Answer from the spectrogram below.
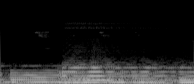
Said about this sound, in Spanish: Miren ahí las, los, los órganos que van bajando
